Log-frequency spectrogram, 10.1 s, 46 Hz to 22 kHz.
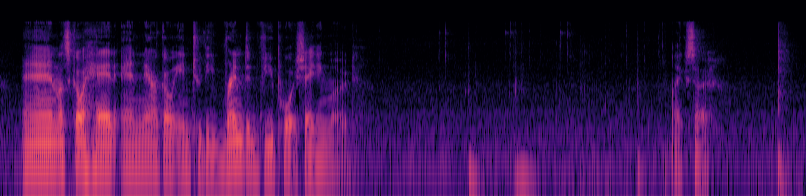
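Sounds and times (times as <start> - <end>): keyboard and mouse clicks: 5.4 - 8.4, 9.7 - 10.0.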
